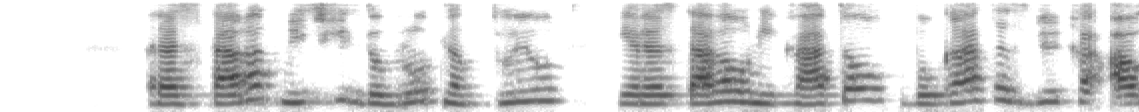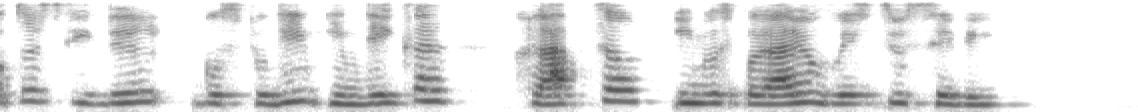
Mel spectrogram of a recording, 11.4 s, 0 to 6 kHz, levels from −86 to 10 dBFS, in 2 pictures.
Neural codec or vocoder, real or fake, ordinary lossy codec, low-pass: codec, 44.1 kHz, 2.6 kbps, SNAC; fake; Opus, 64 kbps; 5.4 kHz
